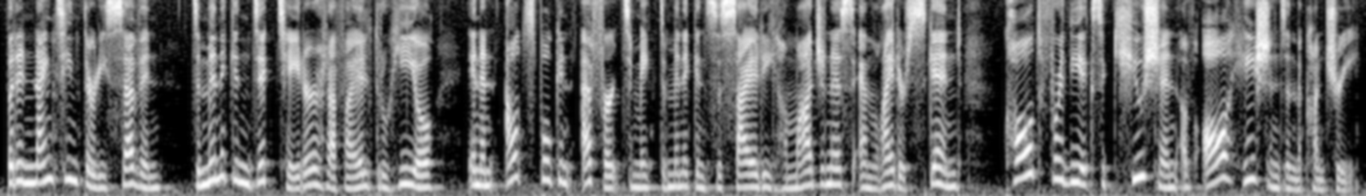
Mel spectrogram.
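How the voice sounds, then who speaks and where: A woman's voice: medium pitch, expressive, moderate pace. A woman reading scripted news documentary narration in the manner of a reporter.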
